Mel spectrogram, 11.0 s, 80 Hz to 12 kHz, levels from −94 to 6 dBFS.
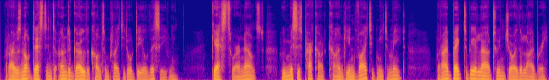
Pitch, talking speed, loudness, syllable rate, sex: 105 Hz, 180 wpm, -21 LUFS, 6.1 syllables/s, male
